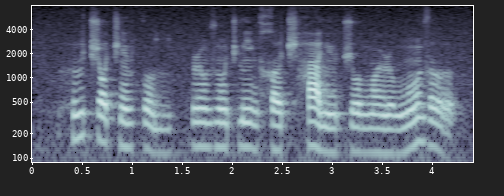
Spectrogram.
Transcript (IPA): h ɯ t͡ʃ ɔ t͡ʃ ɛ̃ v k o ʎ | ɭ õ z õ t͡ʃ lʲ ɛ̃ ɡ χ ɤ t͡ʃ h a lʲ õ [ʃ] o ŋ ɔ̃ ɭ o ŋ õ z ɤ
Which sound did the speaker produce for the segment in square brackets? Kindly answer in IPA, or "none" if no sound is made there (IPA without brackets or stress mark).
t͡ʃ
